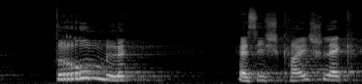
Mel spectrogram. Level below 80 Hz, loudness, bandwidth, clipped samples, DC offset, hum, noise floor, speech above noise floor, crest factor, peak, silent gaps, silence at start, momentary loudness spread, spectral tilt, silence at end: -72 dBFS; -26 LUFS; 16 kHz; under 0.1%; under 0.1%; none; -67 dBFS; 41 dB; 20 dB; -8 dBFS; none; 0.55 s; 10 LU; -4 dB/octave; 0 s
